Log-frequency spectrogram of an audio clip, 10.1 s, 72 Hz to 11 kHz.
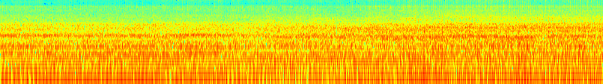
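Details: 2013 Triumph Tiger Explorer with 31,000 km, ticking when cold and warm; steady idle with fast, light metallic ticking, likely top-end valvetrain; owner suspects valves and is taking it for valve adjustment.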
